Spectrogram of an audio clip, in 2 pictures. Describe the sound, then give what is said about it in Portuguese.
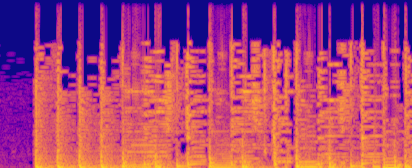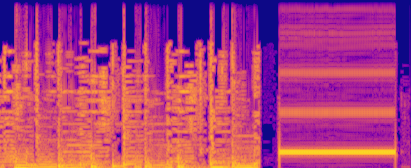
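Telephone line sounds during a call transfer: loud, tinny, rhythmic hold music plays for about ten seconds, then breaks off briefly before a steady, unbroken line tone of about two seconds. “Sim, que eu vou transferir aqui pro Wilson.”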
